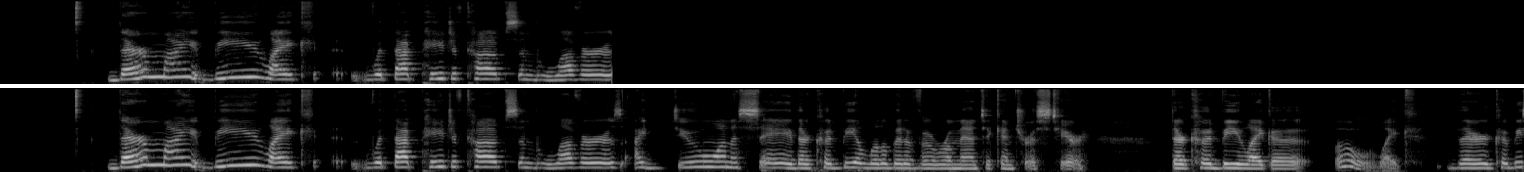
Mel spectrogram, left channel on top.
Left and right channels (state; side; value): drops out; left; at 6.2 s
